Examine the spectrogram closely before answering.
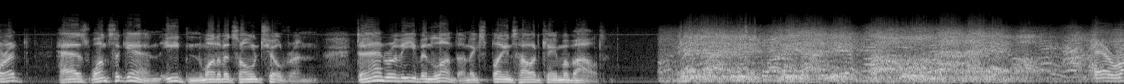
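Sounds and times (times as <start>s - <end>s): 
speech: 0.1s - 9.0s
crowd chanting in the streets: 6.6s - 11.2s.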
